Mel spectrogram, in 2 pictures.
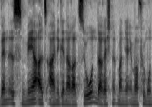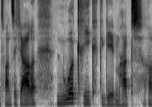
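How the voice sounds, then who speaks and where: A somewhat breathy voice at a fairly slow pace, recorded very cleanly against a silent background. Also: man. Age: 40s. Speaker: security policy analyst and podcaster. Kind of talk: interview.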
